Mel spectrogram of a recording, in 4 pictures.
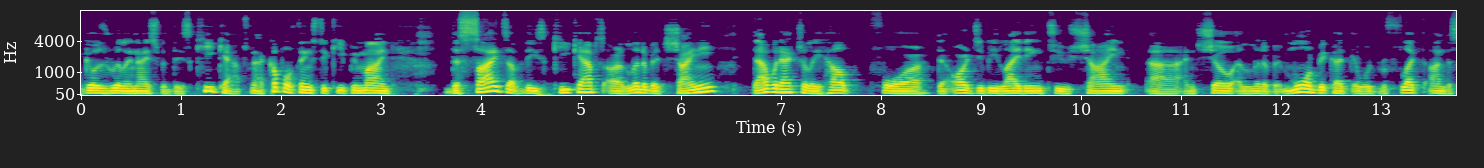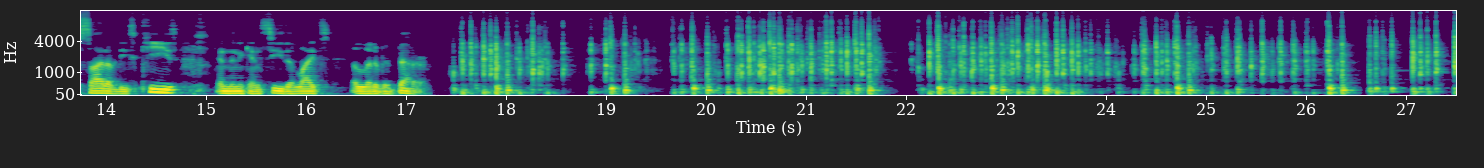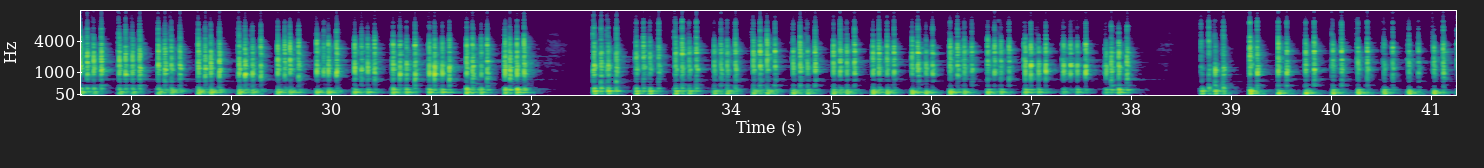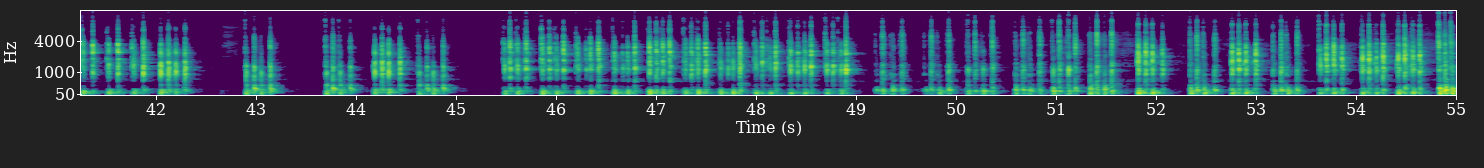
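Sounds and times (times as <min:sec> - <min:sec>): mechanical keyboard typing: 0:17.5 - 0:32.0, 0:32.6 - 0:38.1, 0:38.7 - 0:44.9, 0:45.5 - 0:55.0.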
